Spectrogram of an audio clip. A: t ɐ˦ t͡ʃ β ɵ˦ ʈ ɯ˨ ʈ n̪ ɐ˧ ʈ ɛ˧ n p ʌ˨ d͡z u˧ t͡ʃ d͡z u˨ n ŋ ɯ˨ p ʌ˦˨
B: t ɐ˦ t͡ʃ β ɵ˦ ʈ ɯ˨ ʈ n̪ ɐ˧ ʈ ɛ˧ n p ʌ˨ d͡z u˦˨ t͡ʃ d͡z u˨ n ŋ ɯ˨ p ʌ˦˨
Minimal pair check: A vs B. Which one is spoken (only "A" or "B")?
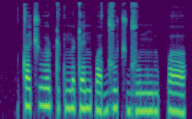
A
